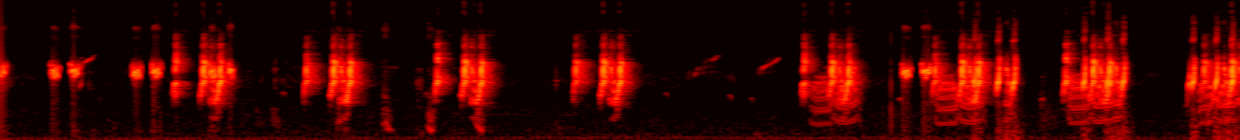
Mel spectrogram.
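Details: Quail sound, apparently for hunting and netting, in KPK: short clipped high notes, then rasping double and triple note groups, growing denser and harsher with nasal harmonic squawks in the second half.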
